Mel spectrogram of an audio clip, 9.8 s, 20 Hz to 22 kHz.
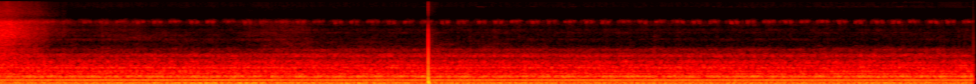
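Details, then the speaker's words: Chery Amulet at idle, noise from the right side of the engine: a steady dry, raspy metal-on-metal scraping with slight whistling over the engine hum; alternator bearings replaced first without effect; worn A/C compressor clutch bearing. "слушайте такой появился шум залоге как будто что-то какой-то металл по сухому как 3 и немножко посвистывание нас есть это за ролик или ремень как шум такой стоит сухой сухой"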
